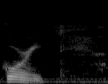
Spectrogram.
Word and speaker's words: Gorey: I'm thinking that it's pronounced like Corey because it's spelled the same way except with a G. So I think it's pronounced Gory.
